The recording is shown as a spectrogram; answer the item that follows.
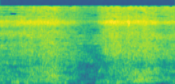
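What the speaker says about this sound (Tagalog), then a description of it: "Ganda ng tunog ng alon." Ocean waves break and wash along the coast at Atabayan, Tigbauan, Iloilo, with broad surf hiss swelling, dipping briefly, then rising again, along with some wind rumble on the microphone.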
